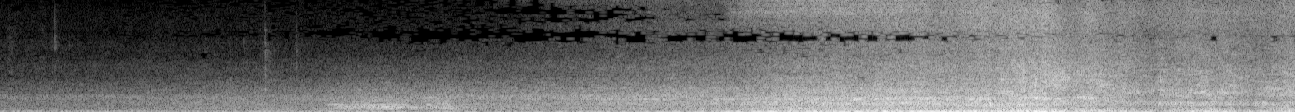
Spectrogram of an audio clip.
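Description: A train approaching, growing steadily louder, with a deep rumble and rising rail and wheel noise. A brief pitched tone sounds about two seconds in.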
